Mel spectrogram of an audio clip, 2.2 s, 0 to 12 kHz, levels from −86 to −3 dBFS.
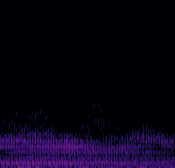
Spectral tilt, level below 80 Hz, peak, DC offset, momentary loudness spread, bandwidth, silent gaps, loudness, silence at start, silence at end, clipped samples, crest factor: -10 dB/octave; -74 dBFS; -48 dBFS; under 0.1%; 5 LU; 4.5 kHz; none; -63 LUFS; 0 s; 0 s; under 0.1%; 12 dB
